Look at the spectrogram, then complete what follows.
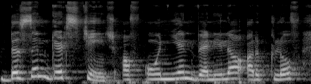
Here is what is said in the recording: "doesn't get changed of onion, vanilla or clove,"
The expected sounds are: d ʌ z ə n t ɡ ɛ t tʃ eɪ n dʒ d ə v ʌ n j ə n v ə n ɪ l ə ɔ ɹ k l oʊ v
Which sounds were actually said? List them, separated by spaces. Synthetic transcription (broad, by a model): d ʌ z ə n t ɡ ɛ t tʃ eɪ n dʒ ə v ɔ n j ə n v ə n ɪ l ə ɔ ɹ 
